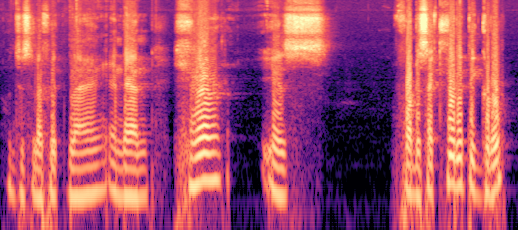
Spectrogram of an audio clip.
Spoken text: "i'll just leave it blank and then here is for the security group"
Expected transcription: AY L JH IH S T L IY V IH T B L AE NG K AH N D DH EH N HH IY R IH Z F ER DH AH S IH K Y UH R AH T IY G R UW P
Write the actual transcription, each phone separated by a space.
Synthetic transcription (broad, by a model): JH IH S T L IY F IH T B L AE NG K AH N D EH N HH IY R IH S F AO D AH S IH K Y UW R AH T IY G R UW P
